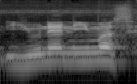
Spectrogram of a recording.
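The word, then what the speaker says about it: unanimous: देखिए यूनानिमस है ये, यहाँ पर भी जिस तरह यूनिवर्सिटी का जो निकलता है प्रोनाउंसिएशन कॉन्सोनेंट का, उसी तरह इसका भी प्रोनाउंसिएशन जो है वो कॉन्सोनेंट का आया है, तो इसलिए सिंपल इसका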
